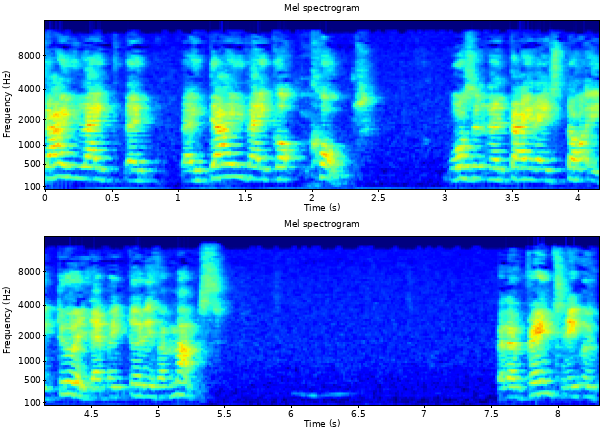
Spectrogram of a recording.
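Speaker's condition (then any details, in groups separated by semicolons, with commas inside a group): No condition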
